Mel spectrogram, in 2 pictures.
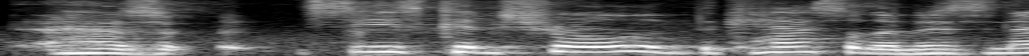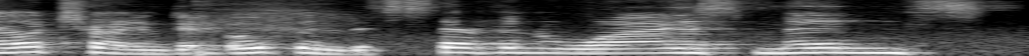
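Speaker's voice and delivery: high, pleading princess voice; high helpless damsel plea; Zelda voice. Acted. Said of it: "Now you have to give her the whole".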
